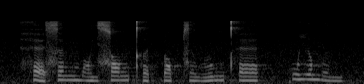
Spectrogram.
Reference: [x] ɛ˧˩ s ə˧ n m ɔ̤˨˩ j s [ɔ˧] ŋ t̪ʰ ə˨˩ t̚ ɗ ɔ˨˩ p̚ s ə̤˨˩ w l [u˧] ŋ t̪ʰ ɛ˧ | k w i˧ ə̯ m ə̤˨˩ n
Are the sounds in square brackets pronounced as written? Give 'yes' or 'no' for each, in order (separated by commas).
no, yes, yes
